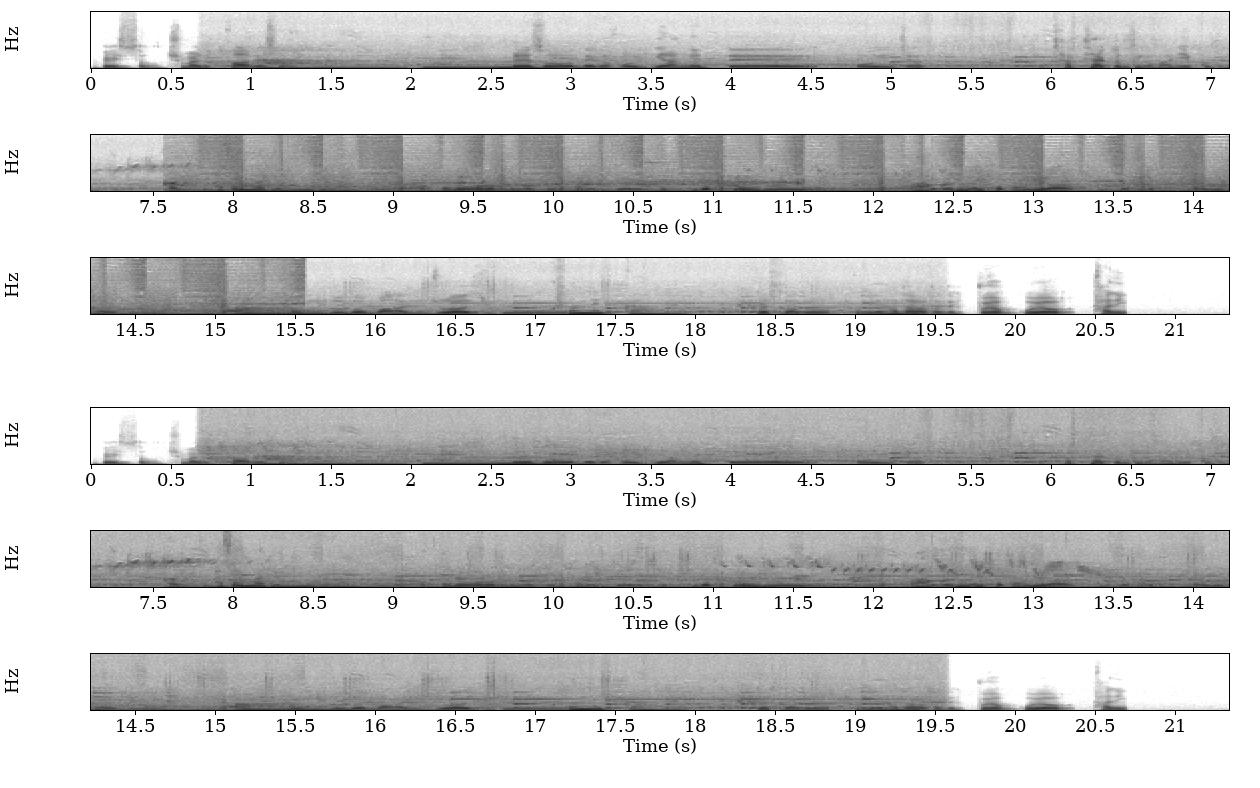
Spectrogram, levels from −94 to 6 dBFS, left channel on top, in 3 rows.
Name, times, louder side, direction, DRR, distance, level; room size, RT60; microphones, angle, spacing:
voice 1, 0.0-1.3 2.6-5.2 6.0-7.2 7.5-8.1 9.2-11.8 12.3-14.8 15.4-17.3 18.4-20.7, left 2 dB, 55° left, 1.9 m, -25 dB
sound 1, 0.7-19.6, right 5 dB, 60° right, 1.2 m, -35 dB
voice 2, 1.0-3.0 7.9-8.8 11.2-11.4 12.2-13.2 15.1-15.9 17.1-18.0, equal, 5° left, 2.1 m, -24 dB
sound 2, 7.6-15.6, left 4 dB, 90° left, 0.7 m, -26 dB
head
